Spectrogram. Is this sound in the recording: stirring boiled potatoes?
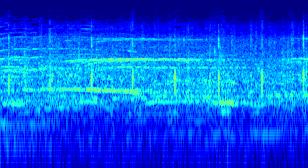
no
